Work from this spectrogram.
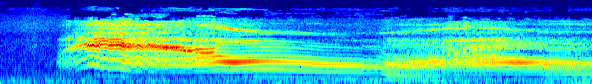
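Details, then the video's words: Angry domestic cat giving a loud, harsh, drawn-out yowl that slides downward, then a second lower, wavering moan, recorded close up. "Very Angry Cats Video - Angry Cats Meowing"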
